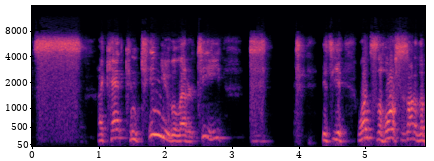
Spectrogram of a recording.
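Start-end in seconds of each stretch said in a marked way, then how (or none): 0.0-0.9 S sustained as a continuous hiss; held S. Shown as a demonstration. Showing the class that S can be held. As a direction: keep the S hissing without a break. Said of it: "I can continue the letter S".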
